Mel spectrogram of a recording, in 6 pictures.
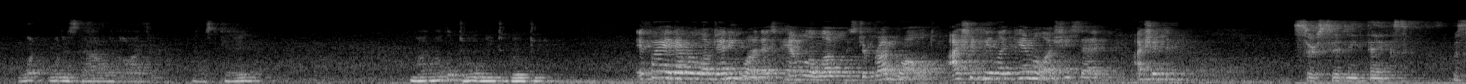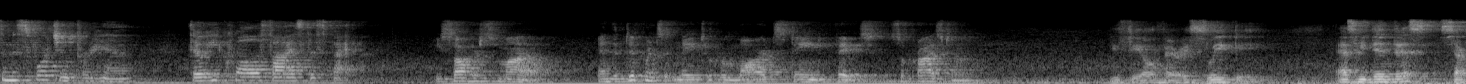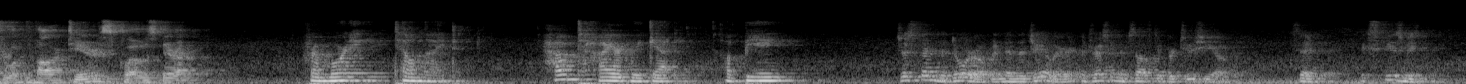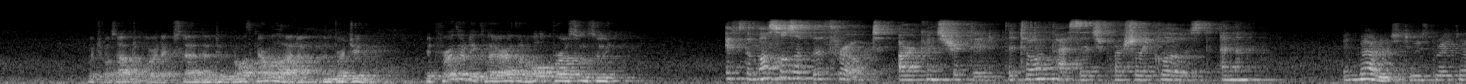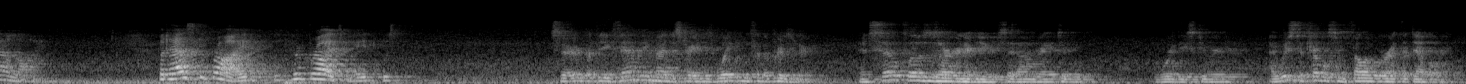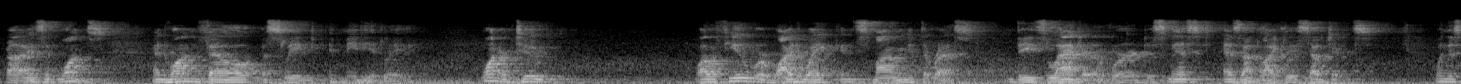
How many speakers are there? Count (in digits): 10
